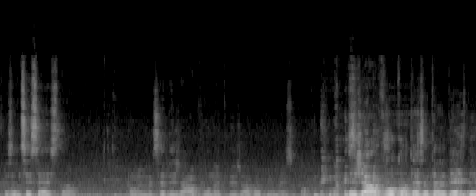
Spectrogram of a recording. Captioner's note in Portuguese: Risos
